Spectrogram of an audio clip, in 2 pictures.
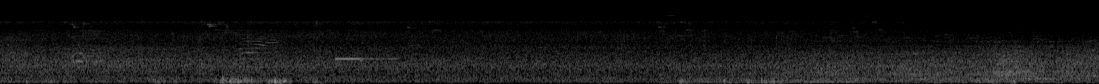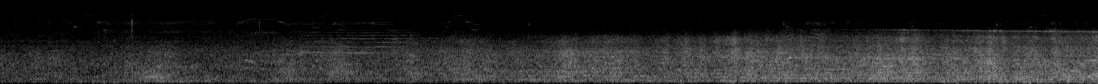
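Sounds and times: outdoor background noise: 0.0s - 21.9s
brief high tone: 3.4s - 4.0s.

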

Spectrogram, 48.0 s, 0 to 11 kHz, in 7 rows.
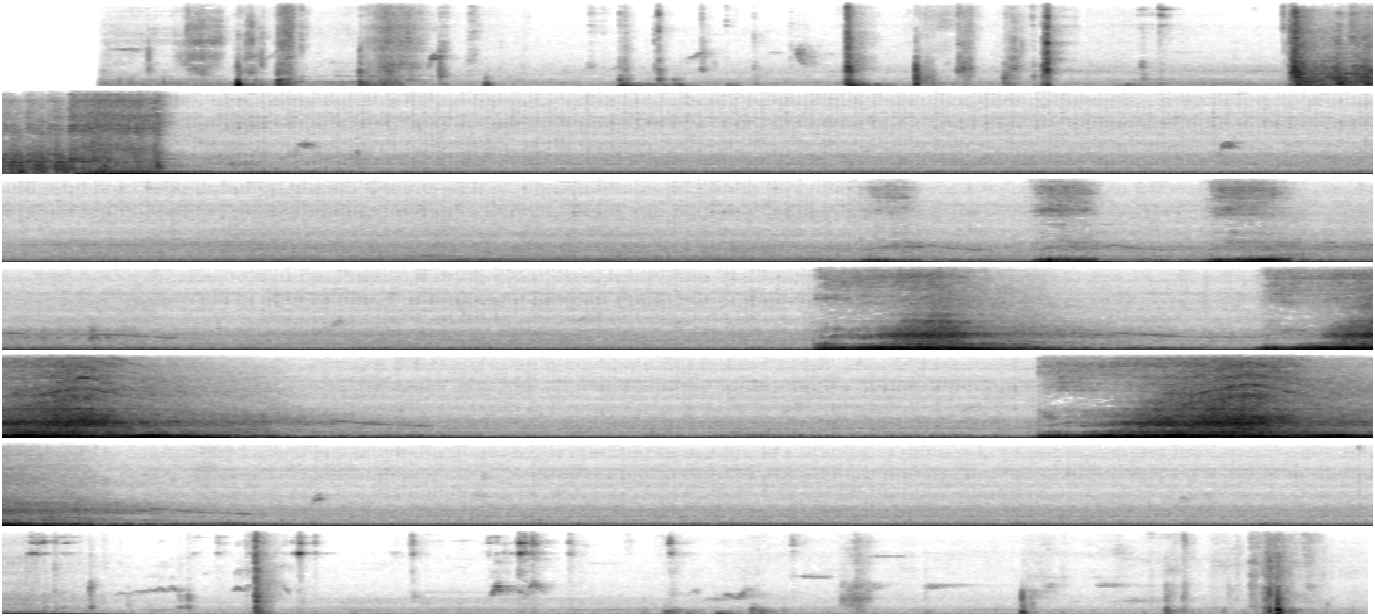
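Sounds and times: car engine idling and revving: 6.5s - 42.0s.

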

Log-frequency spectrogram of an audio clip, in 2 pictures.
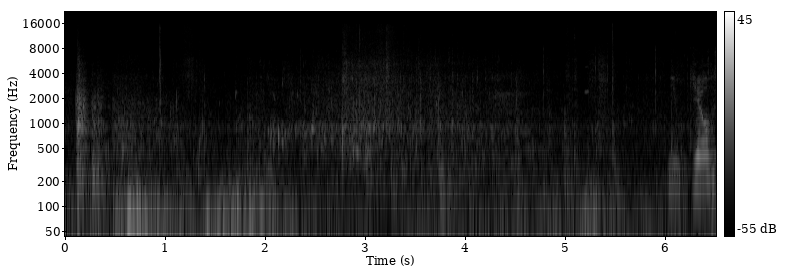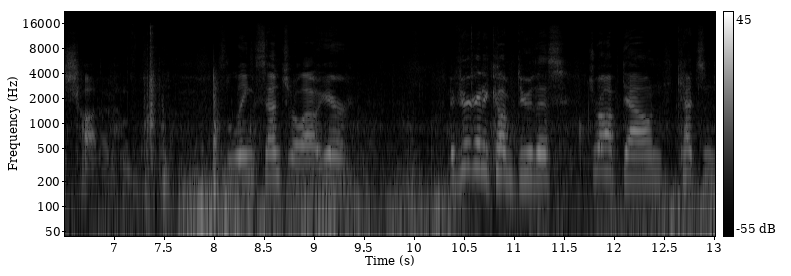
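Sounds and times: water splashing against boat: 0.0s - 8.6s.

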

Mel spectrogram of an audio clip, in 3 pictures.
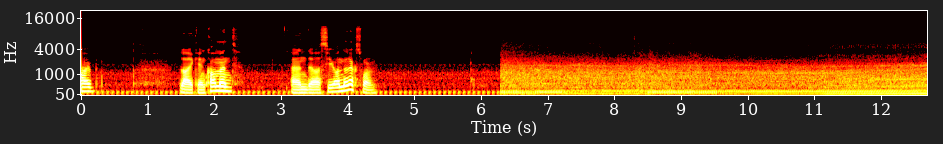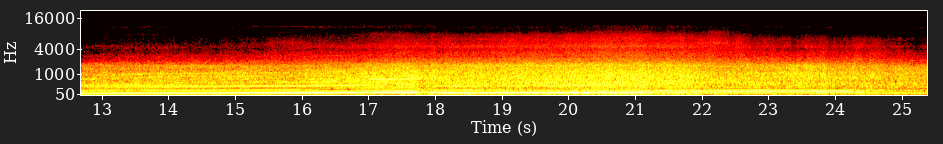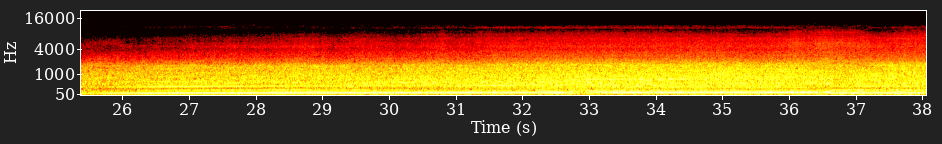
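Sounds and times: road noise: 3.9s - 38.0s
motorcycle engine running: 4.4s - 11.8s.

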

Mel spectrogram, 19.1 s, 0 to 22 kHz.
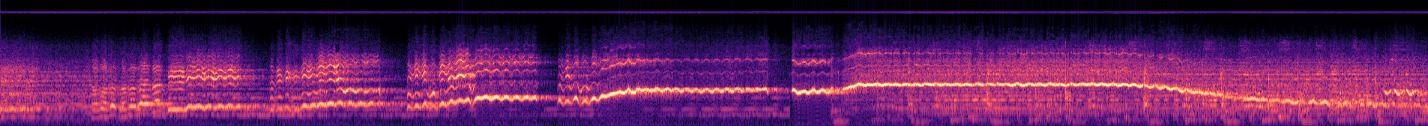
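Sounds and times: sustained instrumental accompaniment: 0.0s - 2.7s, 11.5s - 19.0s
soprano singing with vibrato: 0.0s - 19.0s.

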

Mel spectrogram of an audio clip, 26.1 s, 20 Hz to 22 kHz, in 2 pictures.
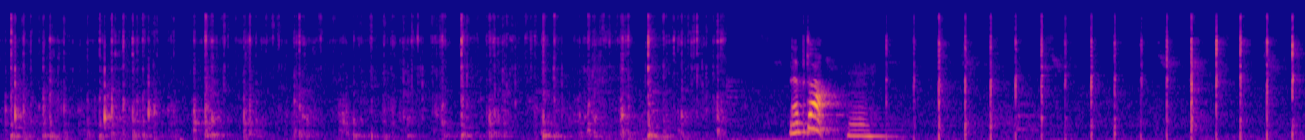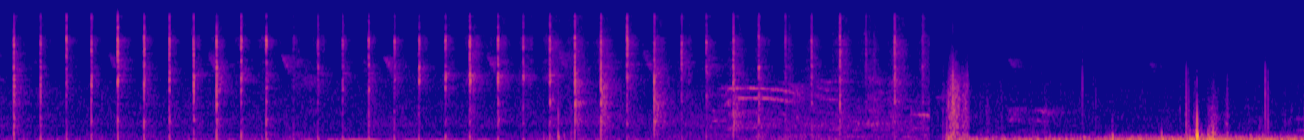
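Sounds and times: utensil clicking against bowl: 8.8s - 22.3s.

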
